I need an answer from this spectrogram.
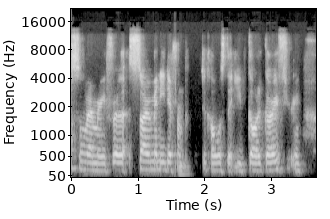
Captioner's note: microphone cuts out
